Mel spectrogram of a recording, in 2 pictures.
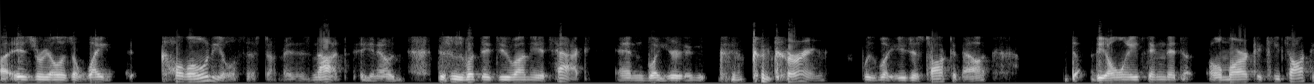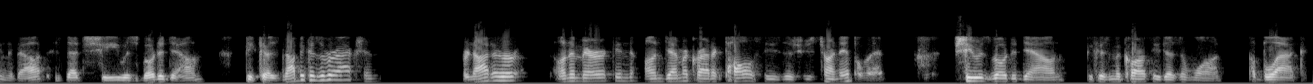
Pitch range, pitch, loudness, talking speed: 105-145 Hz, 120 Hz, -19 LUFS, 170 wpm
